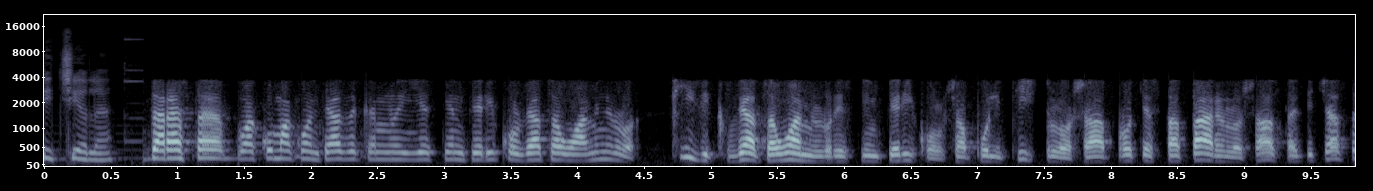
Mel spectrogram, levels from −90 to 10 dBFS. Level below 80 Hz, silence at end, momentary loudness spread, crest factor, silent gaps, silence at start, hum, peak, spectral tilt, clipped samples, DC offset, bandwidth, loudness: -86 dBFS; 0.1 s; 14 LU; 20 dB; none; 0 s; none; -6 dBFS; -6 dB/octave; under 0.1%; under 0.1%; 8.8 kHz; -27 LUFS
